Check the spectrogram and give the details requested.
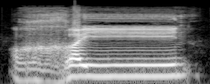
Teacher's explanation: غین کا مخرج جو ہے یہ گلے کا سب سے اوپر والا حصہ ہے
